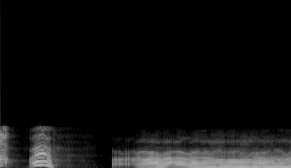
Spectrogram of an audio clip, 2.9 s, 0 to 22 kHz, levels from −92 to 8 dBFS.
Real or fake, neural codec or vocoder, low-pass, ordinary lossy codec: fake; autoencoder, 44.1 kHz, a latent of 192 numbers a frame, MeloTTS; 5.4 kHz; none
